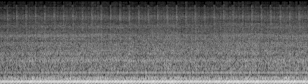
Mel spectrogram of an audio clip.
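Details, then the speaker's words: Ford 3000 three-cylinder tractor after warming about 5 minutes: third cylinder kicks in, steady even low chug at idle with all 3 firing cleanly, no miss or knock; normal idle. "Hear it trying to kick in there, and then all of a sudden it'll take off and run on all 3. Hear it? There it goes. Now it runs on all 3."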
